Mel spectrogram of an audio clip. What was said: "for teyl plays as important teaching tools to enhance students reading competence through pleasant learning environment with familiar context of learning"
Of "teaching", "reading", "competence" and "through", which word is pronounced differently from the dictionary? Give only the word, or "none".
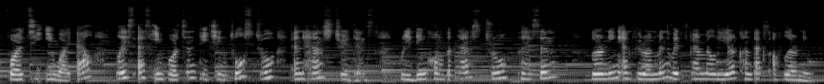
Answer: through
